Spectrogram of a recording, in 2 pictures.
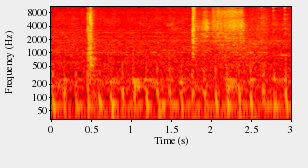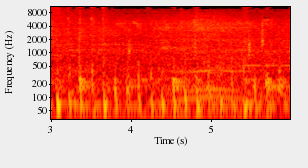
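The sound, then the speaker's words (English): A silver sedan's engine starts and runs with a low, pulsing rumble at a steady, fairly loud level. A few sharp clicks cut in over the drone. “Passes Tom's car and gets in a silver sedan.”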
